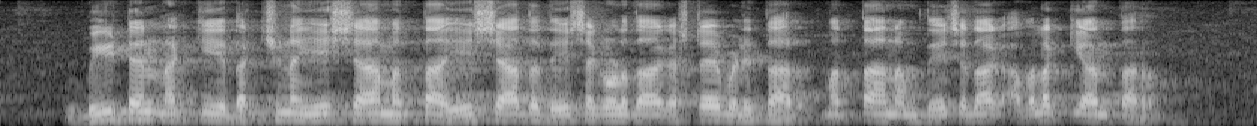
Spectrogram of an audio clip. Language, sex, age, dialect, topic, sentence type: Kannada, male, 18-24, Northeastern, agriculture, statement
